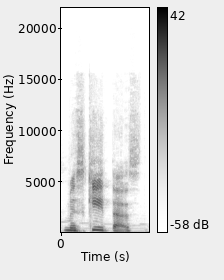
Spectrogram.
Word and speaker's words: mezquitas: I seen mezquitas in Mosque. Bogotá it's and mezquitas? mezquitas That's en how you pronounce español. it? Wow. Mezquitas, like you say, mosquito.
